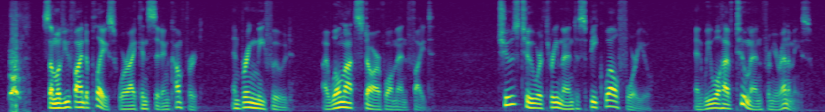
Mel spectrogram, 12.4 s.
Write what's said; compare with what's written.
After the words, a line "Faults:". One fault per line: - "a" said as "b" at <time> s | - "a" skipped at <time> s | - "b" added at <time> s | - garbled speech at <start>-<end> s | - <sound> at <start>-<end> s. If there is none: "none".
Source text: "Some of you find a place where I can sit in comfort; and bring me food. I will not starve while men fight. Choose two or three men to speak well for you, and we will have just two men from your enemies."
"Some of you find a place where I can sit in comfort; and bring me food. I will not starve while men fight. Choose two or three men to speak well for you, and we will have two men from your enemies."
Faults:
- bark at 0.1-0.5 s
- "just" skipped at 11.0 s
